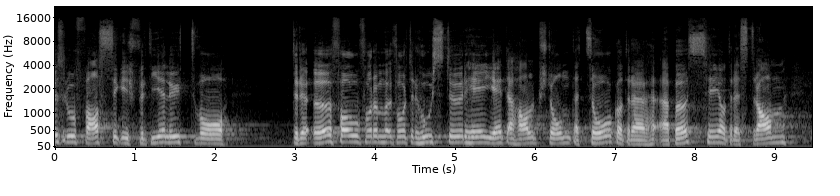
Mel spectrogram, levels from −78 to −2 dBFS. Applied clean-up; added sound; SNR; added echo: none; none; none; none.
